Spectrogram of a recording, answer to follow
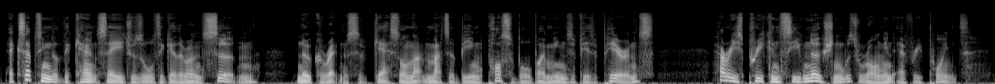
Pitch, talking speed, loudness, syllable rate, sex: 95 Hz, 180 wpm, -20 LUFS, 6.2 syllables/s, male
